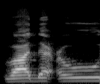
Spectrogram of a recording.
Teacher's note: दाल साकिन है, इसमें कलकला होगा।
